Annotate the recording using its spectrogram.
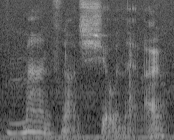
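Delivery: soft breathy mutter under the breath; muttered to herself. Real, not acted. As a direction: mutter it to yourself, puzzled. Teacher muttering at her screen.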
